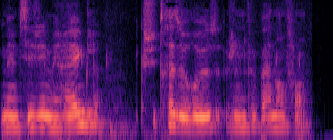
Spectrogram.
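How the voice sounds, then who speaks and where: This woman's voice sits at a medium pitch, with a dark, mellow tone and fairly even intonation. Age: 30s. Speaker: nail technician. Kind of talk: interview.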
